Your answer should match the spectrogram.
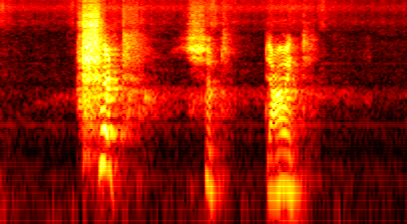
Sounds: Sigh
